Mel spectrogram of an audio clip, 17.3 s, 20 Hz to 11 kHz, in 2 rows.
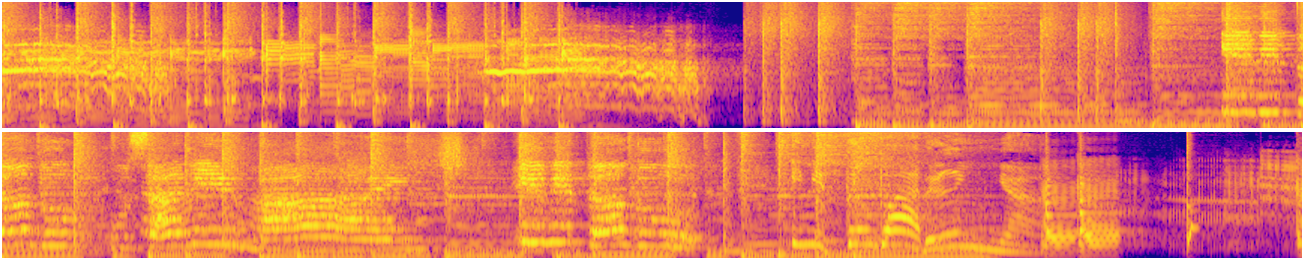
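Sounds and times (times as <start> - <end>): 
horse neighing: 0.0 - 1.4, 3.2 - 4.8, 16.1 - 17.3
upbeat bouncy backing track with steady drum hits: 0.0 - 4.0, 4.9 - 15.0.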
